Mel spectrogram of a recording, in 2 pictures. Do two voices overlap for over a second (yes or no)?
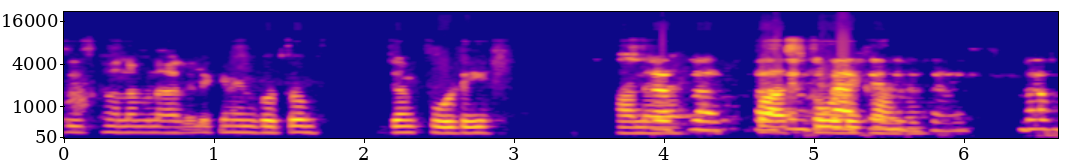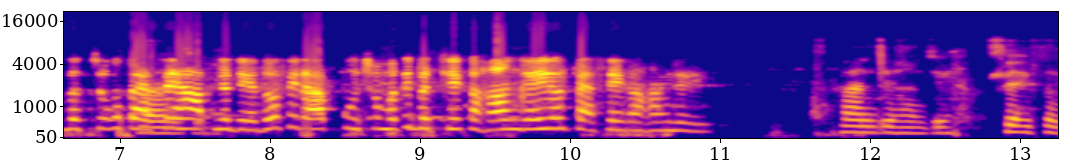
yes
